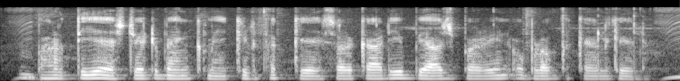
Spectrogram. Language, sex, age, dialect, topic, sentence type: Maithili, male, 18-24, Southern/Standard, banking, statement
